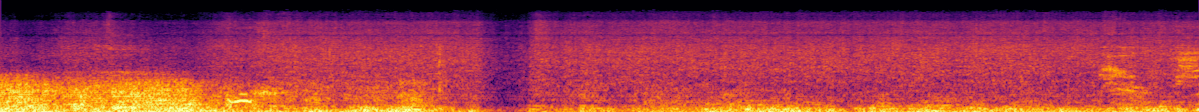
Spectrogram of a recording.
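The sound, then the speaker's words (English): Steady California rain pours outside a window while deep thunder rumbles and rolls continuously underneath with lightning, briefly dropping away for a moment before the downpour and low rumbling resume at full strength. “I think it'd be nice to end this show with just a little sound effects of real California rain.”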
